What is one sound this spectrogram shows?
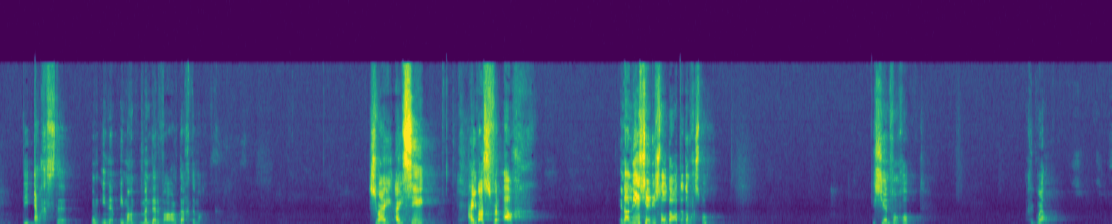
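An elderly man speaks with animation through a headset microphone, in bursts with pauses.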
